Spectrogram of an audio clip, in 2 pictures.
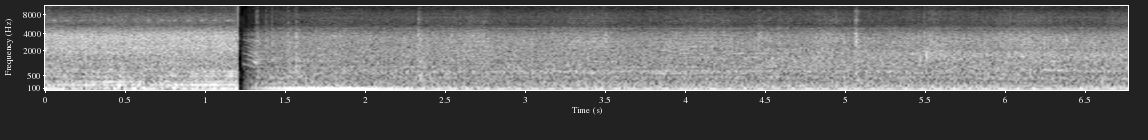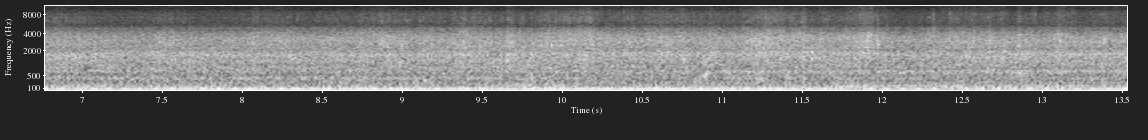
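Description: Off-road car's engine running steadily as it drives slowly through floodwater, with a constant wash of water noise. The sound cuts out abruptly for an instant about a second in, then carries on steadily.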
